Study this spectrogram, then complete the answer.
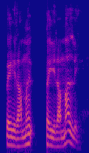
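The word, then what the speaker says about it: Peyramale: le pide una señal el obispo se llama peale así se pronuncia ya y el idioma que estamos hablando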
